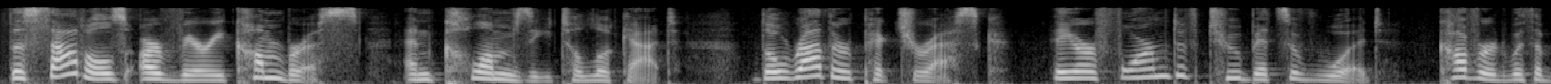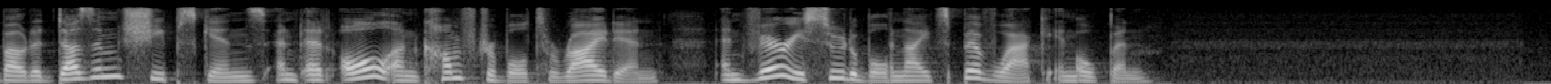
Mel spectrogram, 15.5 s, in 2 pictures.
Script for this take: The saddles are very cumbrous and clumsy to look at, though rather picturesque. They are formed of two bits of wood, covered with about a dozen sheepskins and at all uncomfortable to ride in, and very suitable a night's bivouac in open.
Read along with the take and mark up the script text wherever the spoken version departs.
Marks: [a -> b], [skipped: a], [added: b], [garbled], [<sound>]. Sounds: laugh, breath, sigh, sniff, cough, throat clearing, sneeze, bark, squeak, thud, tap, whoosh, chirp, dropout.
The saddles are very cumbrous and clumsy to look at, though rather picturesque. They are formed of two bits of wood, covered with about a dozen sheepskins and at all uncomfortable to ride in, and very suitable a night's bivouac in open.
